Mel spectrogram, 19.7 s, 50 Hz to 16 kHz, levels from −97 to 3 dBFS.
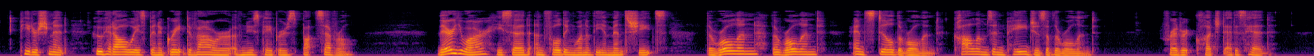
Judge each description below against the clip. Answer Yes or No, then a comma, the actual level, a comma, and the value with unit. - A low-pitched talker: No, medium, 145 Hz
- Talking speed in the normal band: No, slow, 130 wpm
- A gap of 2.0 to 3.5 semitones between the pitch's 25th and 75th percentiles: Yes, average, 2.9 semitones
